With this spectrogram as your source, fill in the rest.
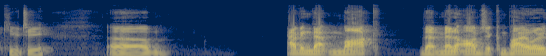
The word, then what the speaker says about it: Qt: Well, so being a Qt developer for the longest time, or using Qt, I guess it's actually technically pronounced Qt, but I've always called it Qt.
